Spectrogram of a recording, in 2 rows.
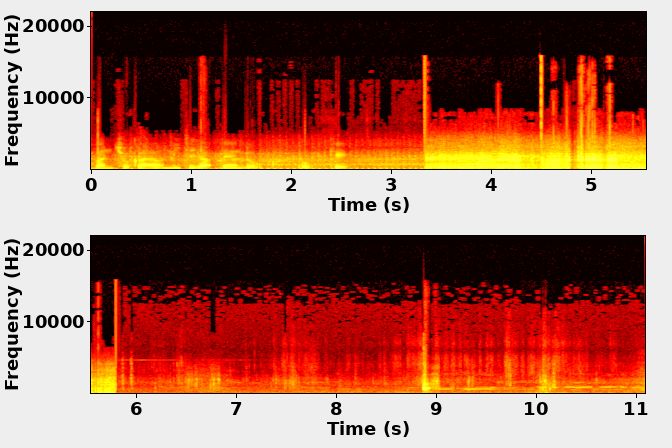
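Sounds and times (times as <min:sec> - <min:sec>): motorcycle engine running: 0:00.2 - 0:05.8.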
